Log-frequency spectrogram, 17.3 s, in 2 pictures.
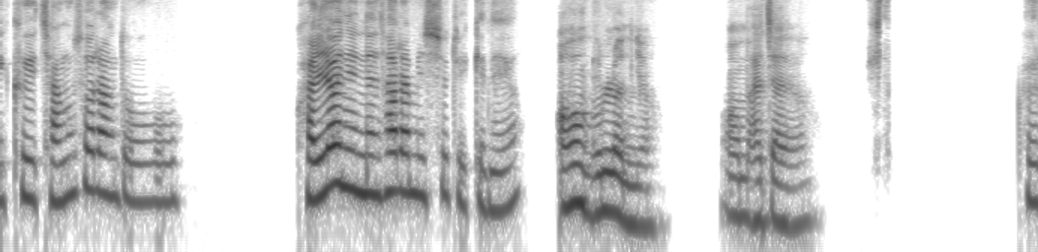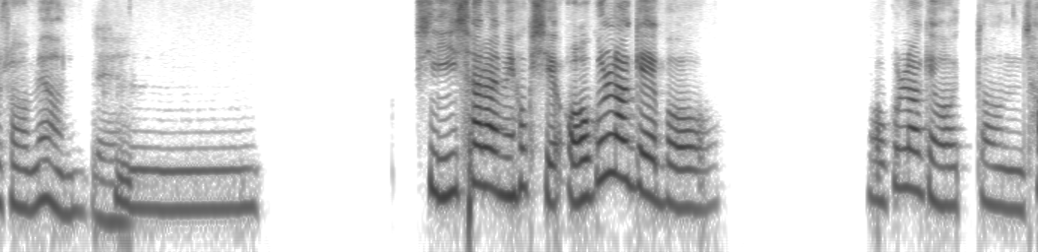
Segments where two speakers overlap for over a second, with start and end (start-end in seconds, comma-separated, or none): none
